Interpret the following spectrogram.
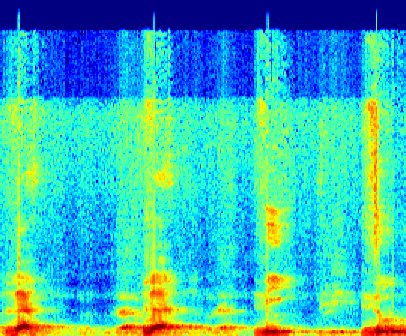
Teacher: Ujung lidah ditempelkan sekaligus digesekkan dengan ujung gigi seri atas. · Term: dzal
